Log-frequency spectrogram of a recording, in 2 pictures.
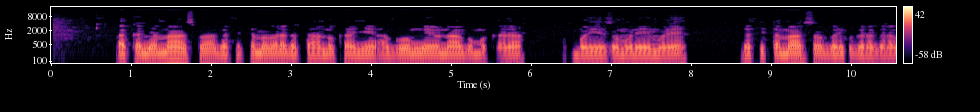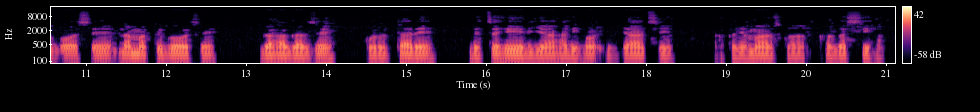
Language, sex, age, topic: Kinyarwanda, male, 25-35, agriculture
